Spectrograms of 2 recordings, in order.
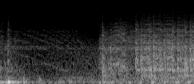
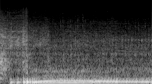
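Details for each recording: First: Infiniti G35 after tightening starter connections: two long bursts of even cranking, near two pulses a second, never catching; owner suspects it wants fuel or old fuel, later starts with a little smoke; crank, no start. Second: Infiniti G35 started without jump box, battery said to be good: brief crank catches at once, settling into a steady, deep, even idle; healthy start.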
